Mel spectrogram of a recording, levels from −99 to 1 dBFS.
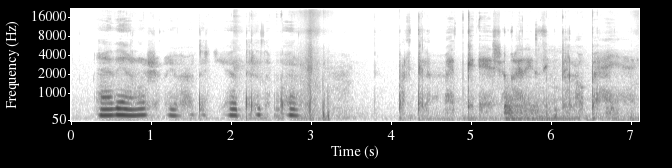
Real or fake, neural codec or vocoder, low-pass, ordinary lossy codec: real; none; none; none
